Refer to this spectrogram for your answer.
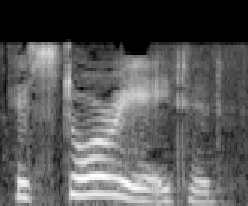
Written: historiated

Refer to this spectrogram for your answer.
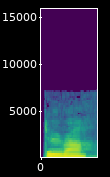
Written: Duras

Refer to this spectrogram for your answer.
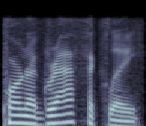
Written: pornographically

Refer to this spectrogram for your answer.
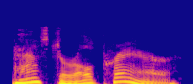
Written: pastoral prayer

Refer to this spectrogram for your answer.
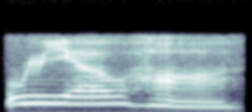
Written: Rioja

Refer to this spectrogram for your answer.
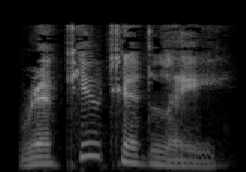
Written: reputedly

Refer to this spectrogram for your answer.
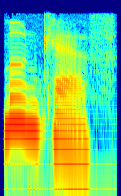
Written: mooncalf

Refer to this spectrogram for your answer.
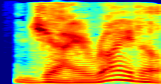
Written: gyroidal

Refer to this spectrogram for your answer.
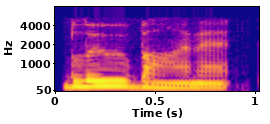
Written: bluebonnet

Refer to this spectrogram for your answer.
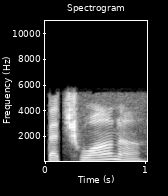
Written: Bechuana

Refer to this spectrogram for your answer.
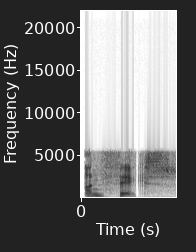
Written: unfix

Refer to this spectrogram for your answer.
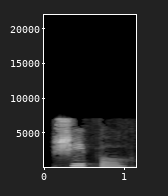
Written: sheepo

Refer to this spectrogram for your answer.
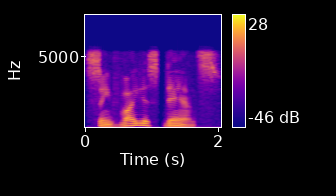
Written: Saint Vitus' dance

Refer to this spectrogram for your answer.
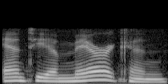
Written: anti-American

